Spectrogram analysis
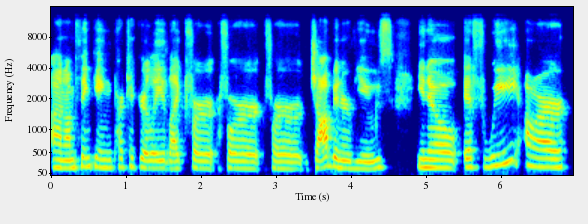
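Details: Adult who stuttered covertly for over 30 years, heard with repetitions of words and syllables; stuttering.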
